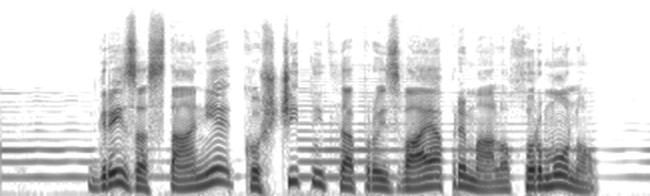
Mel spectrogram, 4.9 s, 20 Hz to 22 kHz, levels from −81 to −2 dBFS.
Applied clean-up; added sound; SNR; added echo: neural mask model RNNoise.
